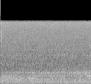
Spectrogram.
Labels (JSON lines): {"label": "anthrophony, boat engine", "recorder": "HydroMoth"}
